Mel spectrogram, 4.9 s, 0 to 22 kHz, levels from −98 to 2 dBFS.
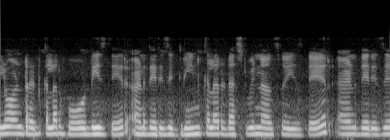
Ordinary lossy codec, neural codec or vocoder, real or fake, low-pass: none; none; real; 7.2 kHz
